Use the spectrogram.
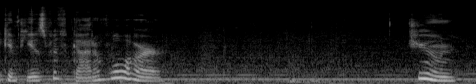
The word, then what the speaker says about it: June: June. Or Junet. if you're actually going to say the correct pronunciation.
